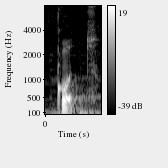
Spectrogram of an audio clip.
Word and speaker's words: Couto: Tanto o apelido Couto como a palavra “coto” se pronunciam “coto”.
